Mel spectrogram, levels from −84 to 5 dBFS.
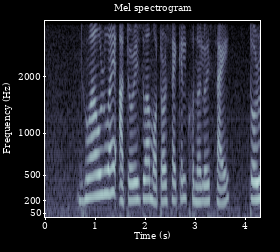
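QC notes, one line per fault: No faults heard anywhere in this speech recording.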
